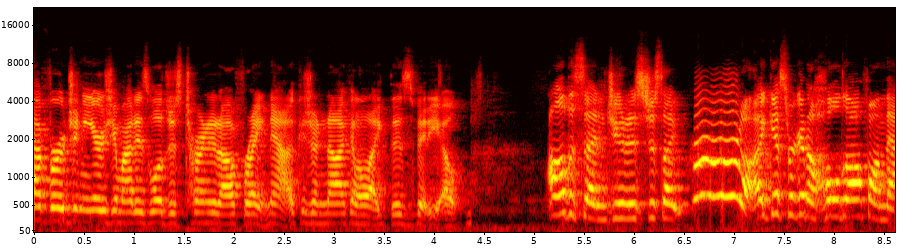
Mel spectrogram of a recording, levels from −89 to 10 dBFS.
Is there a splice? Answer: yes; 1 cut; at 4.3 s

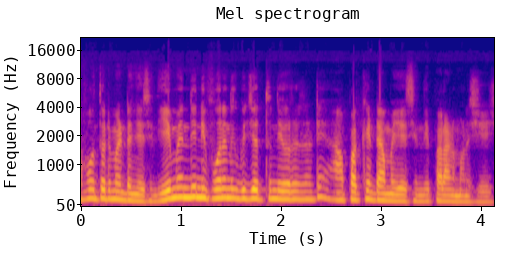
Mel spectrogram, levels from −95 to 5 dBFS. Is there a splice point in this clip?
no; 0 cuts

